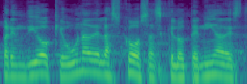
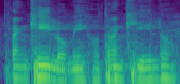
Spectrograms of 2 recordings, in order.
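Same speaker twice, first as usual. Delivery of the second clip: gentle pastor; 6 semitones lower, 3 dB quieter than usual. Retold or imitated. Pastor calming the crying young man, soft low reassurance. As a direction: lower and softer, calming. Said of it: "me transformé en pastor".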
